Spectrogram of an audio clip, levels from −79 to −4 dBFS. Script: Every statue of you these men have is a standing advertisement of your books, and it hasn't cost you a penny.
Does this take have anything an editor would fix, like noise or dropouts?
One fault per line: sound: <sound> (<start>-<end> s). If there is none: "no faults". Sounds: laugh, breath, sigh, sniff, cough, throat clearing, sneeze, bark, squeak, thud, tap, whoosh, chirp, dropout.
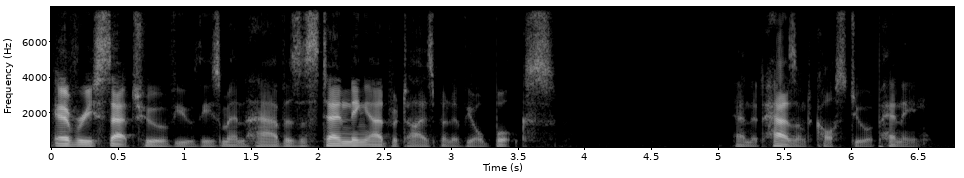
no faults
